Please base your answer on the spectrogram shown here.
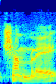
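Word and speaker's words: Cholmondeley: Being an American, he had no reason to know that the name Chumley is in no way pronounced the way it is spelled.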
